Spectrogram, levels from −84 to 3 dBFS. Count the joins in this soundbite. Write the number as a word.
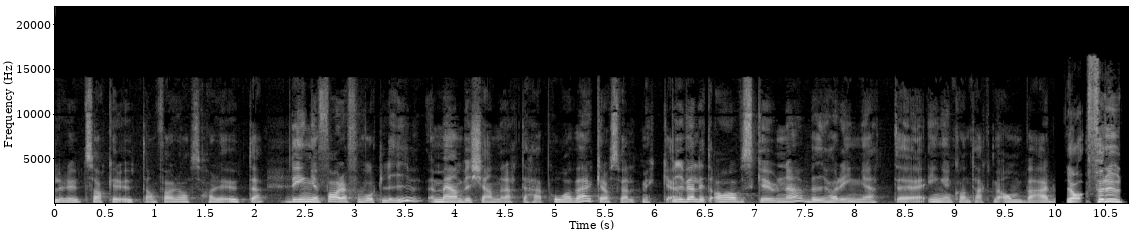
one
